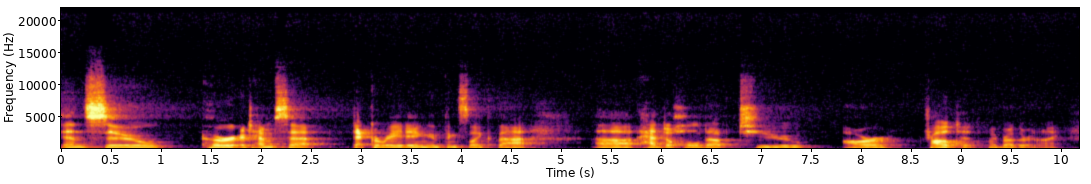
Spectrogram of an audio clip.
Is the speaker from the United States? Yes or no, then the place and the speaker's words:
yes; New York City, New York, United States; we grew up in the South Bronx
